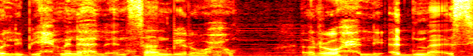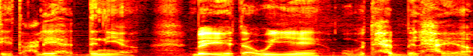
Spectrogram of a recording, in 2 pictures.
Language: Arabic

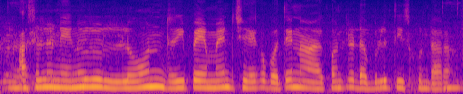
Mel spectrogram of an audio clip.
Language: Telugu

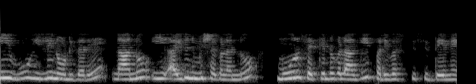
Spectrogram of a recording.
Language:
Kannada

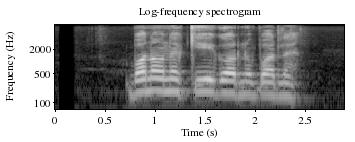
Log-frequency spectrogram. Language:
Nepali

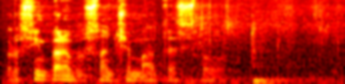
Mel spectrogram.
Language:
Czech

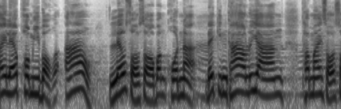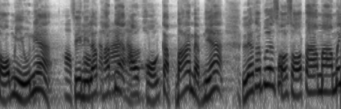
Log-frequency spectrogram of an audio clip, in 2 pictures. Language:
Thai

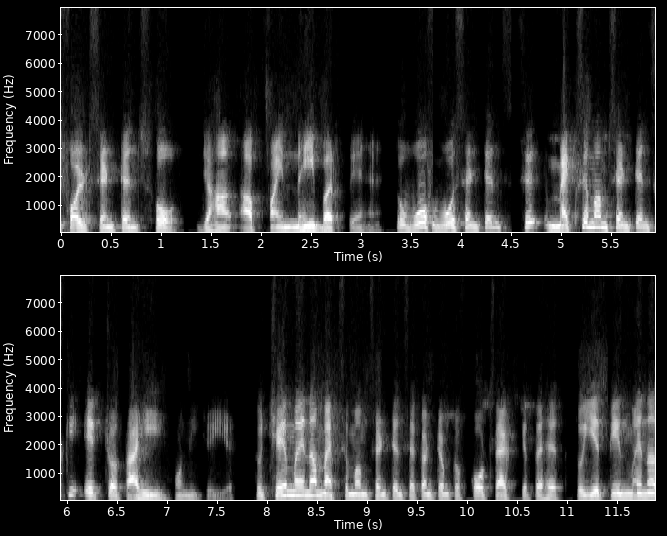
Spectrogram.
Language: Hindi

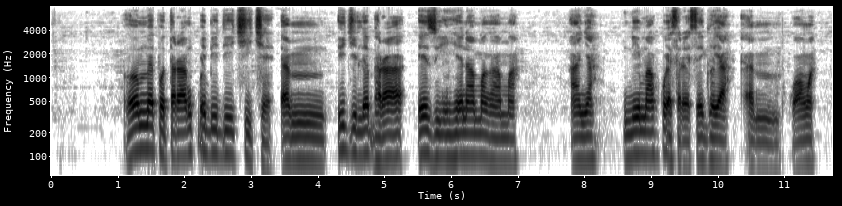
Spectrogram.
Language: Igbo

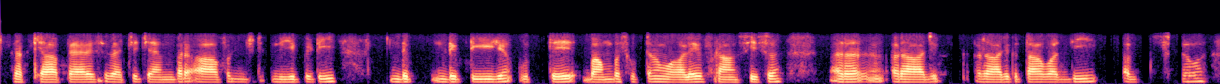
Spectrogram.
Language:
Punjabi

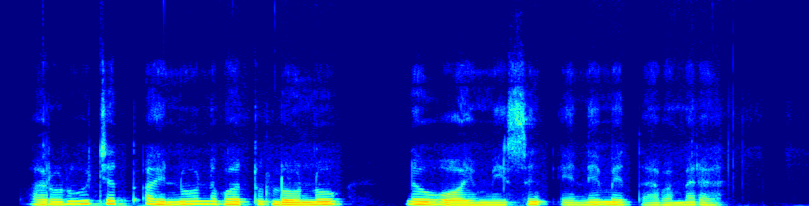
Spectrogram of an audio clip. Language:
Kalenjin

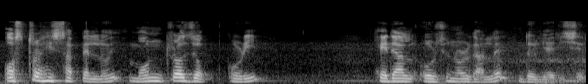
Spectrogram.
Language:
Assamese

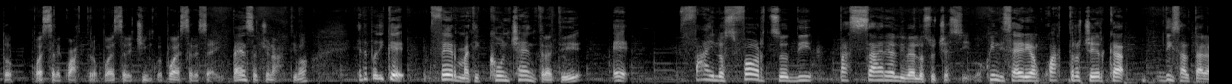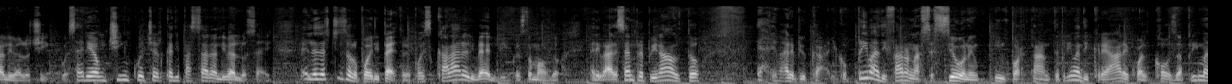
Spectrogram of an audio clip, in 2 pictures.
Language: Italian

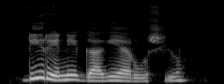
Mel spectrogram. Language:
Kikuyu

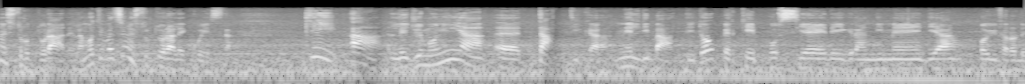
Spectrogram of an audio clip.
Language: Italian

